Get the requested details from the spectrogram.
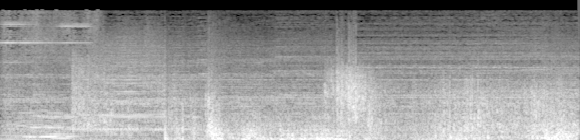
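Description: Loud, continuous thunder rolls and rumbles through a storm, broken by a few sharp cracks and booms that rise above the deep, steady roar.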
